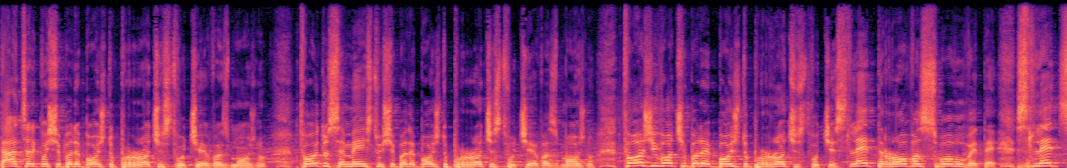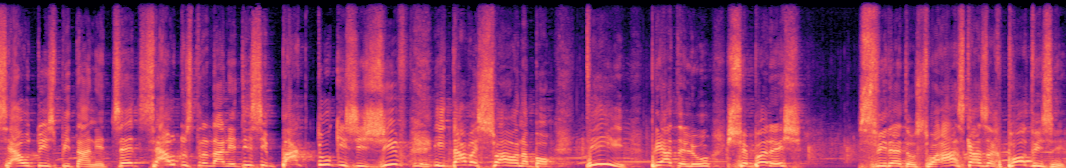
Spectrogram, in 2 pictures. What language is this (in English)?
Bulgarian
